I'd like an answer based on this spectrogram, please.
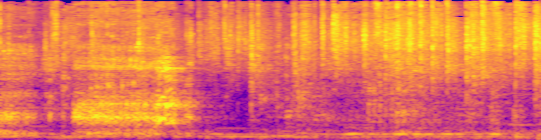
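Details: Shih Tzu Kaisia, one of two pet Shih Tzus with Maggie, wants to play with a toy crocodile: a short, raspy, mid-pitched growling vocal burst lasting about a second, followed by quieter low rumbling and indoor rustling.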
